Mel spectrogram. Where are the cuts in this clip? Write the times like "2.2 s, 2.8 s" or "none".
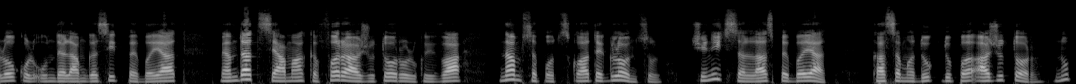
none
